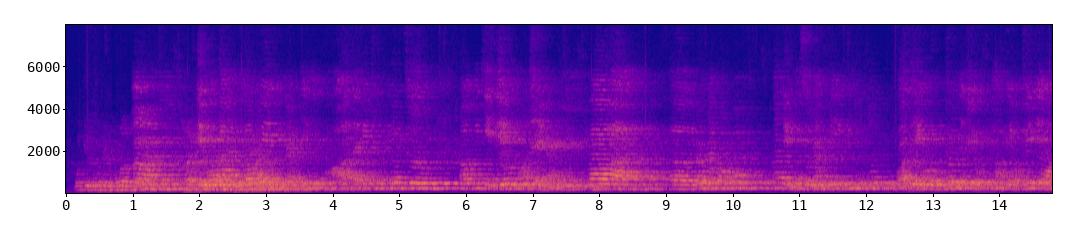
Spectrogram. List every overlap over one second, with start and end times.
1.9-3.1

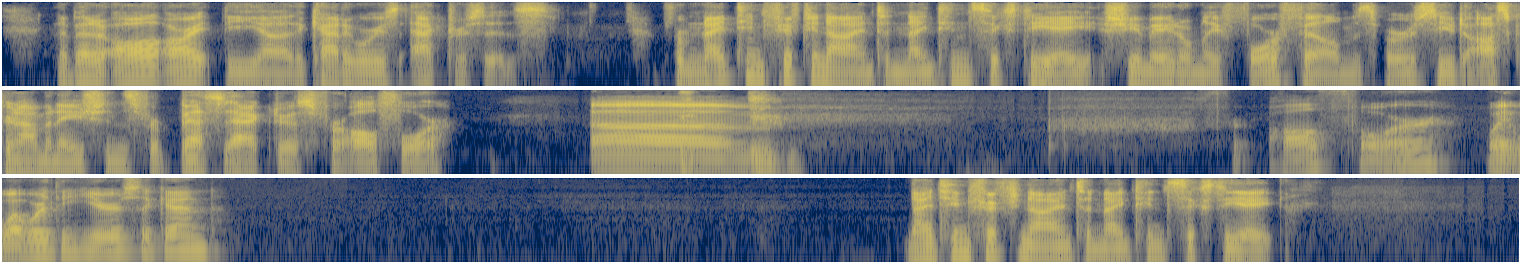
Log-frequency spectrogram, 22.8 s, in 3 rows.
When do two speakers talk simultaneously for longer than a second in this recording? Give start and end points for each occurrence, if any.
none

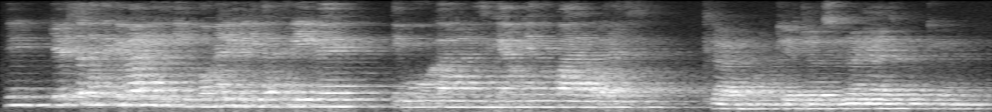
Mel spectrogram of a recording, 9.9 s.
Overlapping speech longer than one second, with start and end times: none

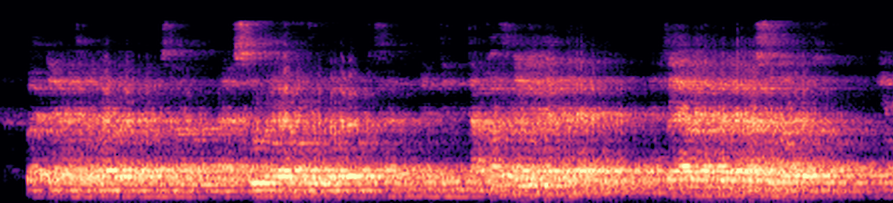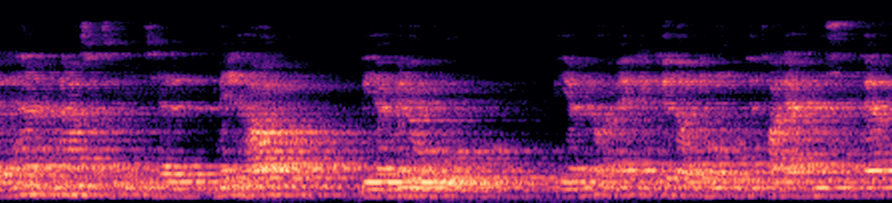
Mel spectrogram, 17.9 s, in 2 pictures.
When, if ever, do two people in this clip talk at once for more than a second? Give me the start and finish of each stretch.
none

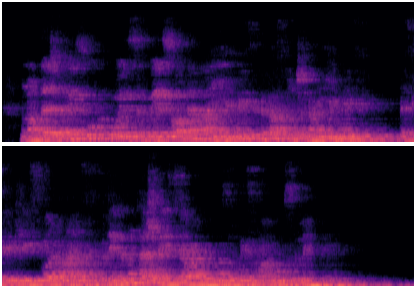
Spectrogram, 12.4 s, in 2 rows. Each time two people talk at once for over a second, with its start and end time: none

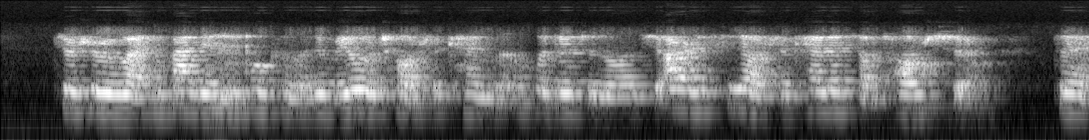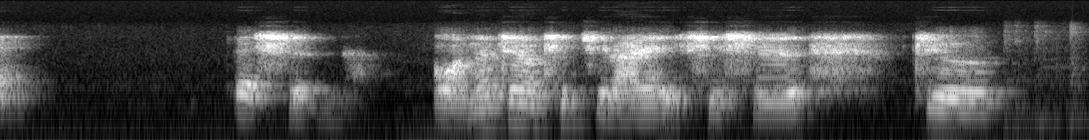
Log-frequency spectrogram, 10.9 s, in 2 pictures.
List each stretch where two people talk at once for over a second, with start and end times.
none

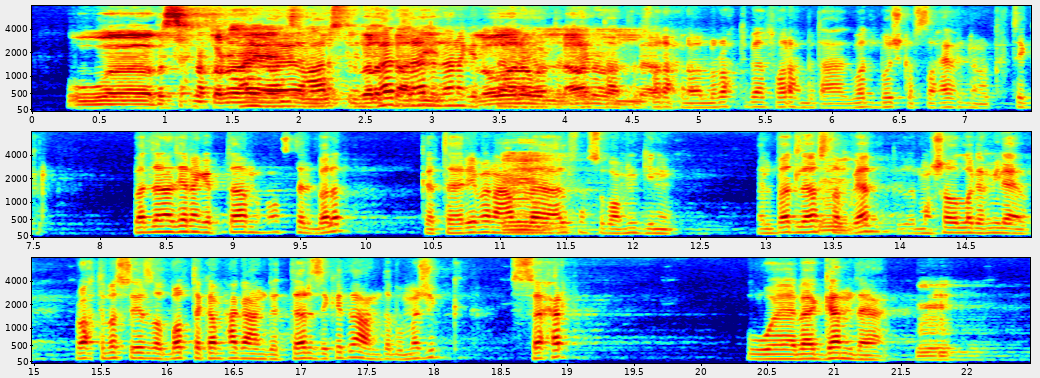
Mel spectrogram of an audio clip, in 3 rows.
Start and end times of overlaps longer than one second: 1.6-4.8

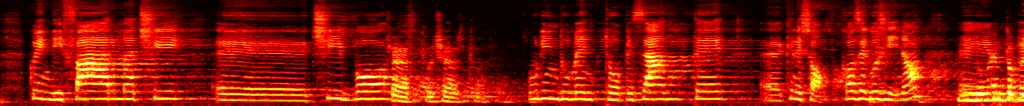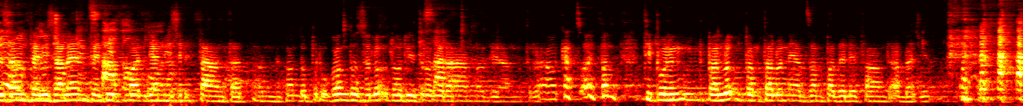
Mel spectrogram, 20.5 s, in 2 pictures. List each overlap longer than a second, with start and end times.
9.6-12.0

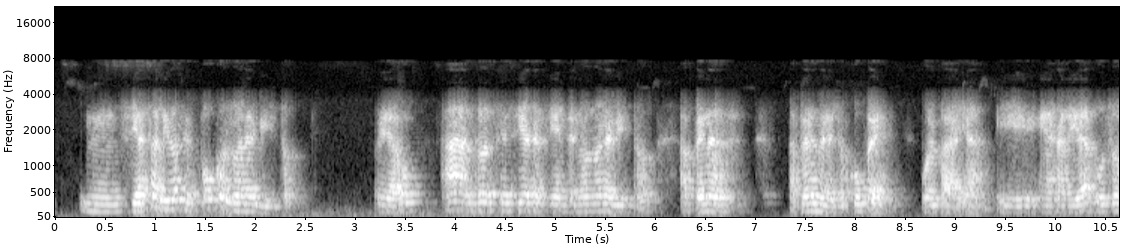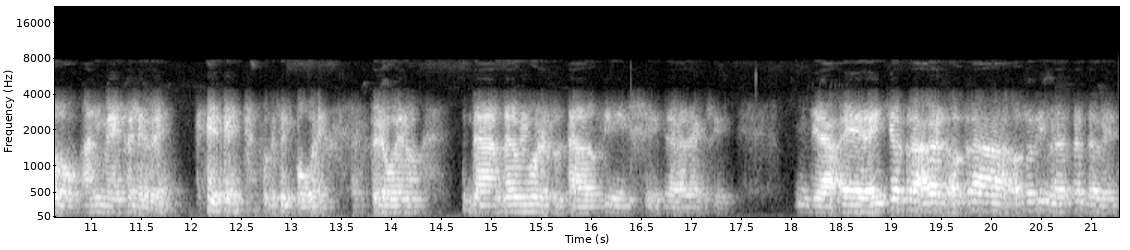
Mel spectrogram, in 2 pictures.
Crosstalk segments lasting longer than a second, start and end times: none

